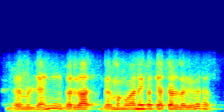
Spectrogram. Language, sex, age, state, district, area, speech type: Hindi, male, 60+, Rajasthan, Karauli, rural, conversation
